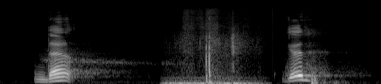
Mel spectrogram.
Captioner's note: exhales deeply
